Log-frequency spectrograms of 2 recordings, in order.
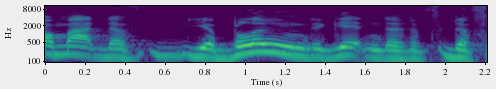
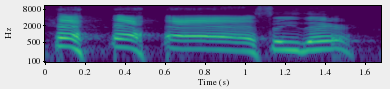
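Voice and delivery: higher, taunting "ha, ha"; mocking enemy laugh; 6 semitones higher, slower than usual. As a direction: gloat with a put-on laugh. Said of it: "the old enemy just laughing in my face".

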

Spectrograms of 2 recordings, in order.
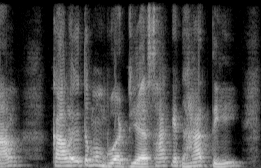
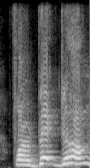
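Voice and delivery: higher, louder imitated plea; mock pestering; 9 semitones higher, 7 dB louder, slower than usual. Instagram friend asking to be followed back, mock pestering.

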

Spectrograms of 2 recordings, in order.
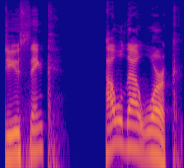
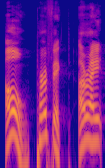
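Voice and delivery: excited; 9 semitones higher, 9 dB louder than usual. Real, not acted. Cheering as break starts.

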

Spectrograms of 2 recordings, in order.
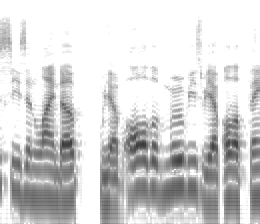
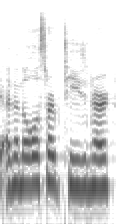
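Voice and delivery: normal talking voice

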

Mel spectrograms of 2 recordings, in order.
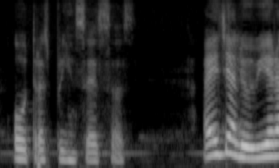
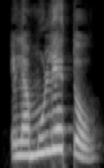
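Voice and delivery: loud alarmed cry; shouting; 5 semitones higher, 8 dB louder than usual. Acted. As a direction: shout it in sudden panic. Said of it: "gritó".

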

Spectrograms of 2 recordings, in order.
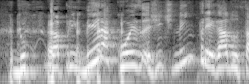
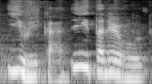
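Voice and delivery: low, soft mocking murmur; quiet teasing; 6 semitones lower, 6 dB quieter than usual. Friend beside him teasing Ricardo, low and hushed. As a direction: tease him under your breath.

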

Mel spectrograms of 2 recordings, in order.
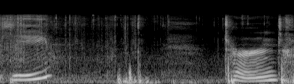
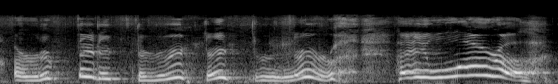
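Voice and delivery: calling out; 8 semitones higher, much slower than usual. Real, not acted. Calling Laura from the garage, drawn-out high call. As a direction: call her name so it carries.

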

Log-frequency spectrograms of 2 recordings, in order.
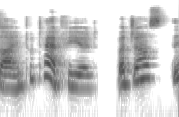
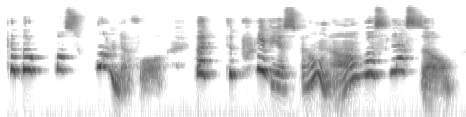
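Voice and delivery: higher, light voice for the fussy bookish man; chatty and a little prim, pitched up; Aziraphale voice; 10 semitones higher than usual. Acted. Aziraphale voiced telling of his day.

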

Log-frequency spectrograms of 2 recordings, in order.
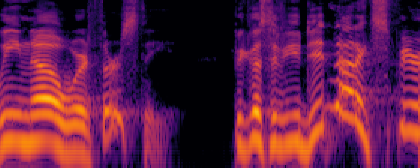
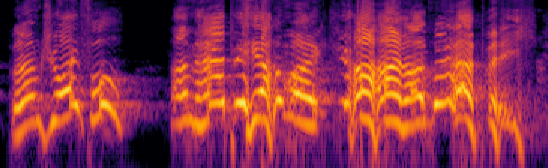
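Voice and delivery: higher, louder, hammed-up chanting of happiness; mock forced joy; 8 semitones higher, 8 dB louder than usual. Preacher mocking congregants forcing joy, hammed-up and loud. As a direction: parody someone forcing themselves to feel joyful.

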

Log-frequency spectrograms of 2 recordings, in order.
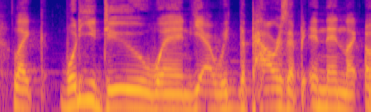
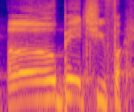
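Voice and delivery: mock outburst; 6 semitones higher than usual. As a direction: snap at him like an irritated critic. Voicing an angry critic.

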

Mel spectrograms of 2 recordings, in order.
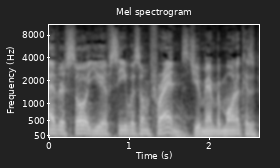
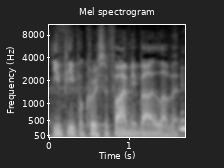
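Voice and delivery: normal talking voice

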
